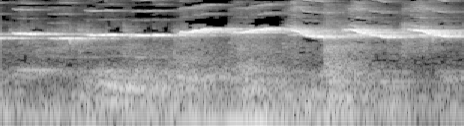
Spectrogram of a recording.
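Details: A captive-bred Chestnut-bellied Seed Finch (curió) singing a repeating song gives a pure, sustained whistle that glides slowly up, then eases back down over about three seconds, with a faint background hiss.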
